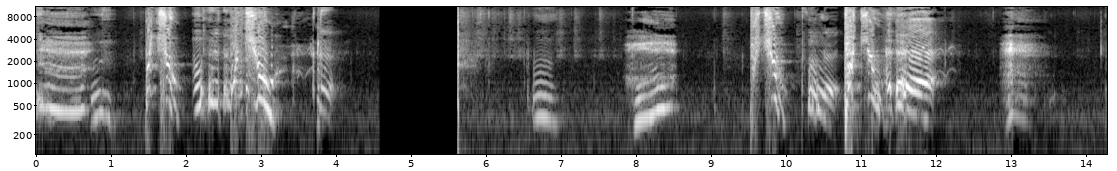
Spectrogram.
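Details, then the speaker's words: An adult sneezes several times in sharp bursts, and an infant giggles and laughs after each one; ordinary sneezing. "good I think he's gonna think it's hysterical when you sneeze"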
